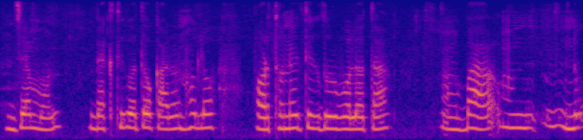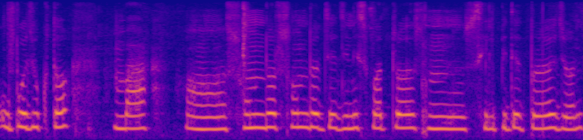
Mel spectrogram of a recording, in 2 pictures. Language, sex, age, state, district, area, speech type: Bengali, female, 30-45, West Bengal, Hooghly, urban, spontaneous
